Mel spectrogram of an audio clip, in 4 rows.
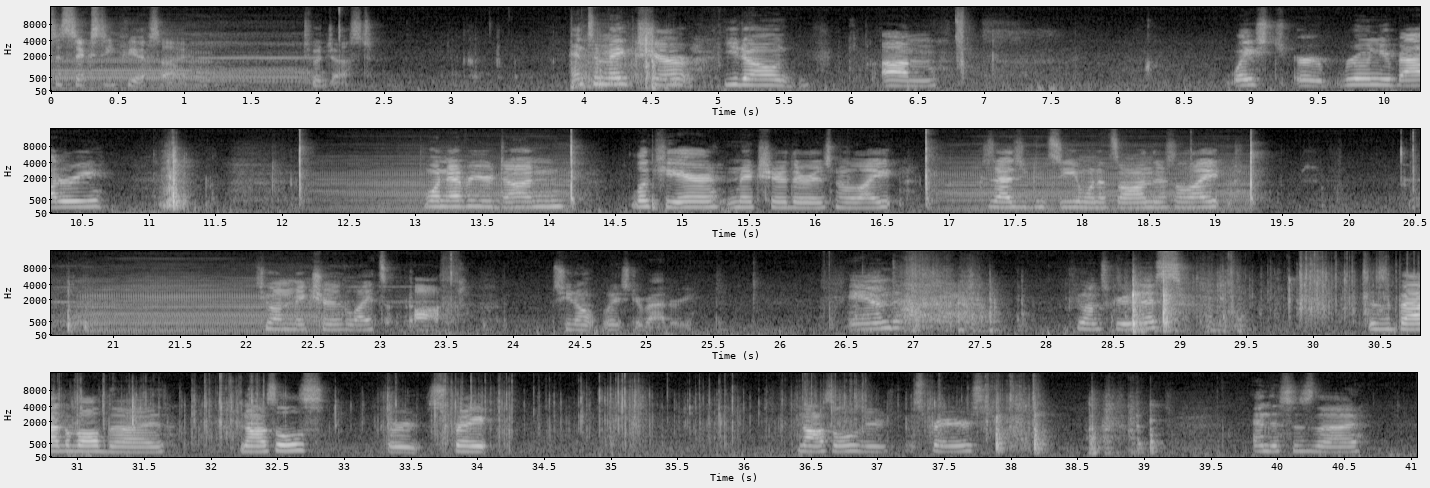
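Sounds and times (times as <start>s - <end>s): sprayer humming: 0.0s - 2.0s, 12.2s - 14.4s, 16.9s - 19.3s, 20.5s - 23.7s
switch clicks: 20.4s - 20.8s.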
